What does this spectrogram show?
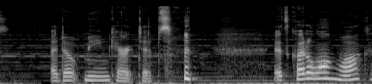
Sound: laughs

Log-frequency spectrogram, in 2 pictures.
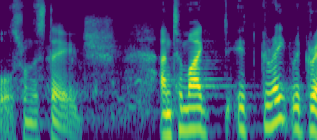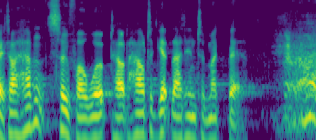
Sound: laughter

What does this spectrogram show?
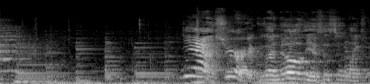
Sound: voiceover

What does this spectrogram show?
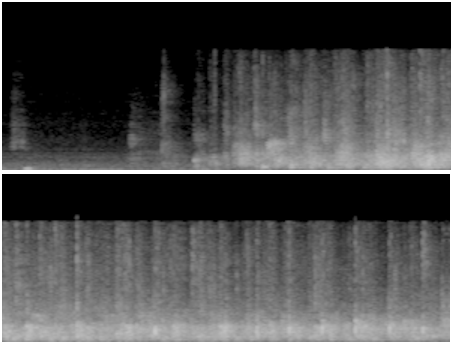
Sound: audience applauding

